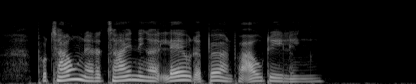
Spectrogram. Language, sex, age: Danish, female, 55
